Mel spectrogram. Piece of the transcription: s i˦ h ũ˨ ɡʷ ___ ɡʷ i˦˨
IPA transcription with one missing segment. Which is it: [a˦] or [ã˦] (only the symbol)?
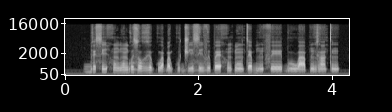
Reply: ã˦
